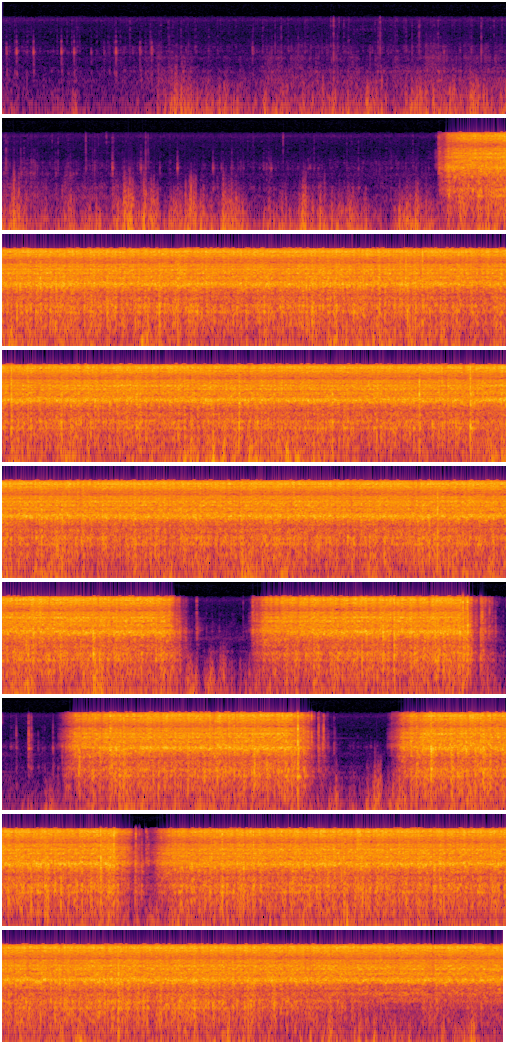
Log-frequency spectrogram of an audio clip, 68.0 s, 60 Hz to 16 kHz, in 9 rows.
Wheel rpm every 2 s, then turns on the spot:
0, 0, 0, 0, 0, 0, 0, 120, 170, 160, 170, 160, 150, 160, 160, 160, 160, 160, 160, 170, 50, 150, 60, 110, 130, 40, 160, 100, 160, 170, 160, 160, 170, 160.
none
